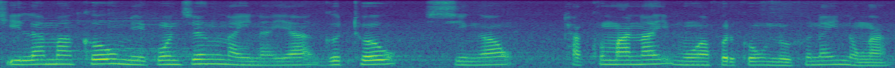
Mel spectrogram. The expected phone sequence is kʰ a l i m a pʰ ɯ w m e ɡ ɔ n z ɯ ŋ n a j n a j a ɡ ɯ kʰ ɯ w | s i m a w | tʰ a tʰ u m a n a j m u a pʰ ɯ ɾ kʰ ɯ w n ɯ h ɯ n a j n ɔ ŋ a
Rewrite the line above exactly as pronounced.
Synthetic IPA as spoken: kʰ i l a m a kʰ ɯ w m e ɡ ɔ n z ɯ ŋ n a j n a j a ɡ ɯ tʰ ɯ w | s i ŋ a w | tʰ a kʰ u m a n a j m u a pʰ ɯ ɾ kʰ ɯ w n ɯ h ɯ n a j n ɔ ŋ a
